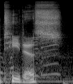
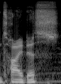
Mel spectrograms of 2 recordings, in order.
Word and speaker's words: Tidus: And then up here, your pronunciation may vary. But up here is I call him Tidus. Some people call him Tidus.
